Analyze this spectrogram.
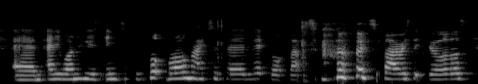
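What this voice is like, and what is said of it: Northern English accent. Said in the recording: “your wonderful accent ... I grew up in a very, very small town called Burnley ... near Manchester, sort of northwest. England.”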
